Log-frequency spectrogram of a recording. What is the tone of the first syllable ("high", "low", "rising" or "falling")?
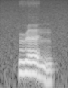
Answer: falling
